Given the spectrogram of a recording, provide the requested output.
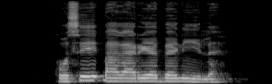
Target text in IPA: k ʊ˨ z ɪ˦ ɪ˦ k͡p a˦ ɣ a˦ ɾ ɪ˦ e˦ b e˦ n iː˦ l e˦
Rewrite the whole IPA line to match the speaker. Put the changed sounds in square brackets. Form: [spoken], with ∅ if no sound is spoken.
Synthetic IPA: k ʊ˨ [s] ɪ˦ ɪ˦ k͡p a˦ ɣ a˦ ɾ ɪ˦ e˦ b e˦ n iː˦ l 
